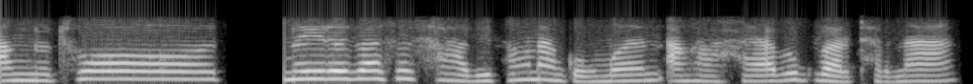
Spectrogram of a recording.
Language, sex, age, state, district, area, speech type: Bodo, female, 30-45, Assam, Chirang, rural, conversation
